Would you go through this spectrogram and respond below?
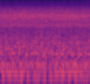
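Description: A tractor engine runs during corn combining, a loud, steady, rough mechanical roar with constant vibration and no voices.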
